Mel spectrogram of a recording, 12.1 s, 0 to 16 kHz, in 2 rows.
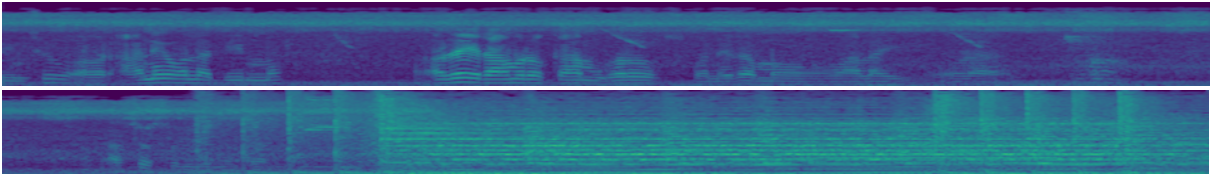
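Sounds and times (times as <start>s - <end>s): high-pitched insect chorus: 0.0s - 10.6s
man's voice: 6.6s - 12.0s.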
